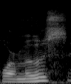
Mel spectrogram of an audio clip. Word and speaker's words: Hormuz: And of course, everybody knows, the geographical challenges in, over there in the Strait of Hormuz is what it's called. Yeah. Yep. It's pronounced correctly.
